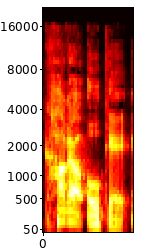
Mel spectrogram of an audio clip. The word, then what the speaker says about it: karaoke: Well, so karaoke, it's actually pronounced karaoke in Japanese. Kara meaning empty and oke meaning orchestra.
